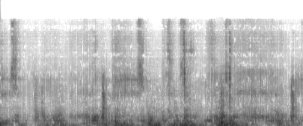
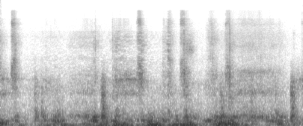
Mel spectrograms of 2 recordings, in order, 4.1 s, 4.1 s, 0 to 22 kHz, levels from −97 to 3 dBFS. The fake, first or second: first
